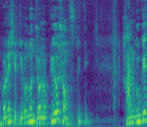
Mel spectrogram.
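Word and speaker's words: 한국의: হাংবুক Korea ওই পার্টিকেলটি কোন একটি শব্দের শেষে এলে এর উচ্চারণ হয় এ এবং বাংলা অর্থ হলো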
